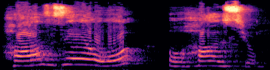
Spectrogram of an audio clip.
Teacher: O E tem som de I. Então, eu tenho um ditongo crescente aqui.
